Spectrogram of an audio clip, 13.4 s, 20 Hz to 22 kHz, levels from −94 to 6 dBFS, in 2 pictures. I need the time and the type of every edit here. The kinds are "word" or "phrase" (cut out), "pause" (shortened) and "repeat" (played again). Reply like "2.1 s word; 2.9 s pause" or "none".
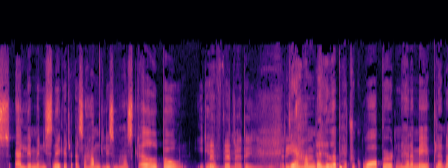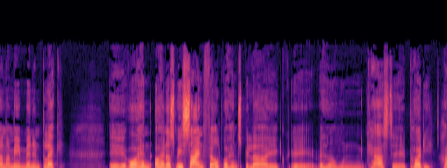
none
